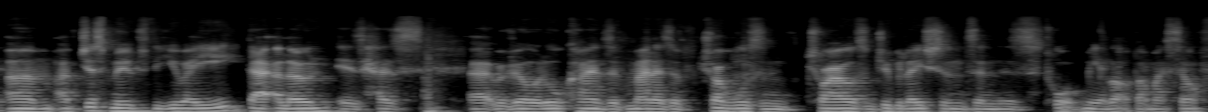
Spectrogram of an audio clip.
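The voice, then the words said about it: London accent. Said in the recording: “I am actually from London, so the accent might give me away a little bit.”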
